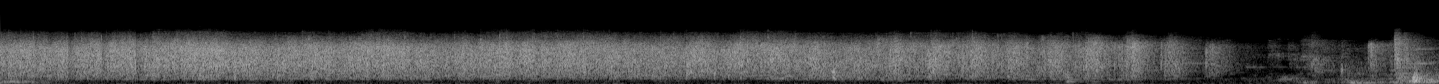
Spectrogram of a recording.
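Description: Theatre audience applauding at the end of a musical number, thinning into scattered claps and dying away about twelve seconds in. A short thump near the end.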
